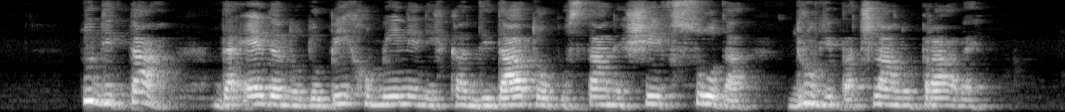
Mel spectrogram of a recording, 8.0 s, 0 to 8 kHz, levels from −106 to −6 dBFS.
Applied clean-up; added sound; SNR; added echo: none; none; none; reverberation time 0.3 s.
